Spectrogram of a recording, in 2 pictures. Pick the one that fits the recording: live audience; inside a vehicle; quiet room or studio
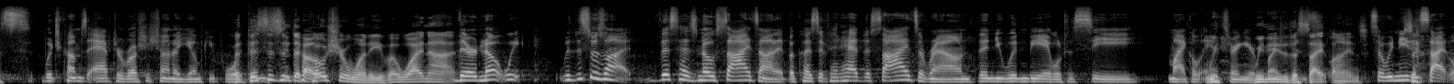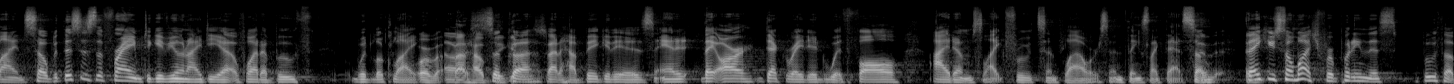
live audience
